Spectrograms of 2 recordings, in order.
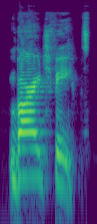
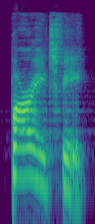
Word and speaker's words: Bar HV: Is it the HV? Is it HV Bar? How do you say the brand? Bar HV. Bar HV. Yes, ma'am.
